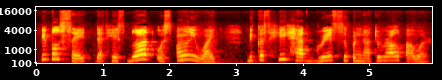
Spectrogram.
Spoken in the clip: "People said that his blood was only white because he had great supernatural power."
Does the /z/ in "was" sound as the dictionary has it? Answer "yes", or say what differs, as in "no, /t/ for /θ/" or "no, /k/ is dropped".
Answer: no, /s/ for /z/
